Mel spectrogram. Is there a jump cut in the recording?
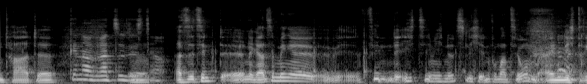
yes; 1 cut; at 1.5 s

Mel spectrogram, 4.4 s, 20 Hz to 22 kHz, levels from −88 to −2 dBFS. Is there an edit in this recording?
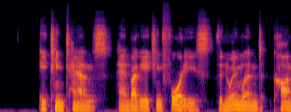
no; 0 cuts

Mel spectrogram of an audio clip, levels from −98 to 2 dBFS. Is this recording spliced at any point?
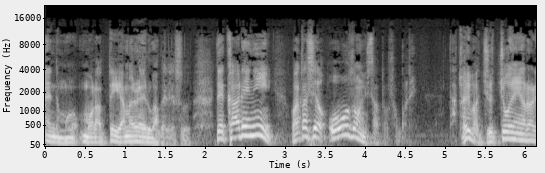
no; 0 cuts

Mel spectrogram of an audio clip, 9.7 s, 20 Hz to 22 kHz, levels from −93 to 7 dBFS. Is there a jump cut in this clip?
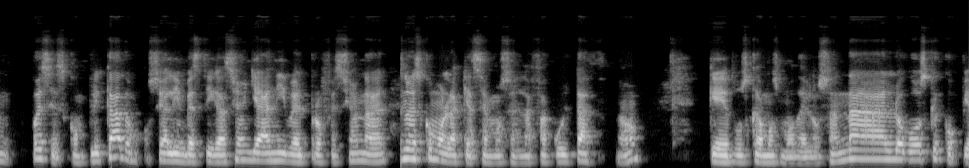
yes; 2 cuts; at 4.0 s, 7.3 s

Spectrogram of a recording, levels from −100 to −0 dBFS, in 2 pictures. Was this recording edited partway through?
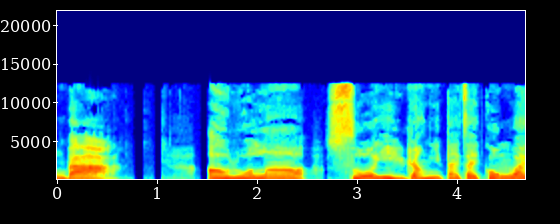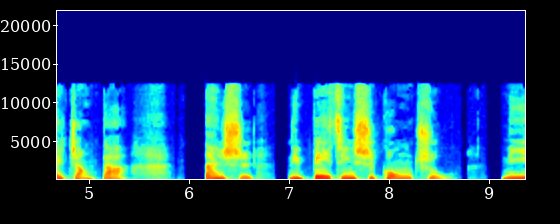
yes; 1 cut; at 2.6 s

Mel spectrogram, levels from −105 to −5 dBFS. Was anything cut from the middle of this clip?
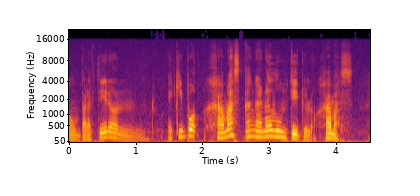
no; 0 cuts

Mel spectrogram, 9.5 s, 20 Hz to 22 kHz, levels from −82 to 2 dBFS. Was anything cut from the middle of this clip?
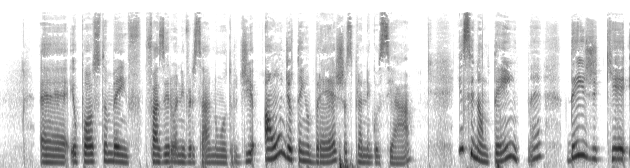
yes; 1 cut; at 7.8 s

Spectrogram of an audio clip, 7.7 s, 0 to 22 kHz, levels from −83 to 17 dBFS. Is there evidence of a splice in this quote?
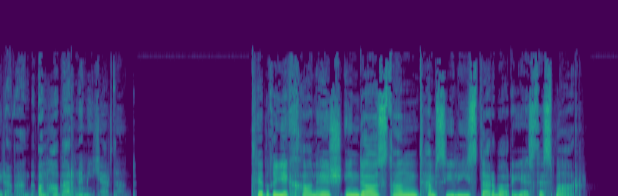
no; 0 cuts

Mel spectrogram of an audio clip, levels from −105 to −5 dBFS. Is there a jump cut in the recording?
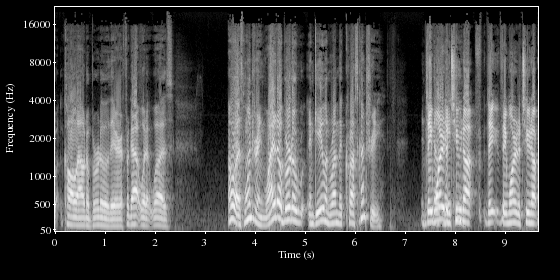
no; 0 cuts

